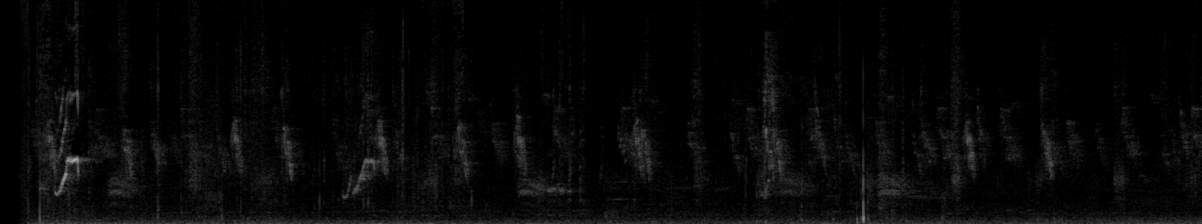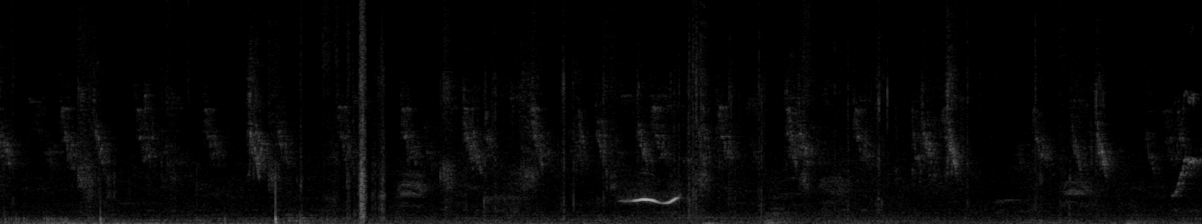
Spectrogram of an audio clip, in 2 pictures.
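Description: Small birds chirping: many quick, high cheeps repeat throughout. A louder rising chirp comes about a second in, and a loud warbled call comes near two-thirds of the way through.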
